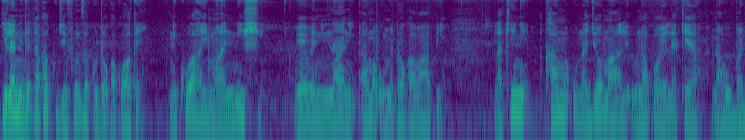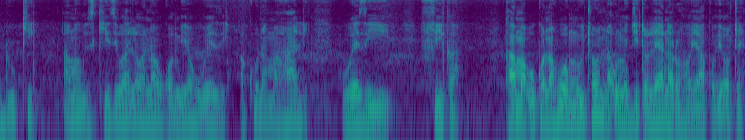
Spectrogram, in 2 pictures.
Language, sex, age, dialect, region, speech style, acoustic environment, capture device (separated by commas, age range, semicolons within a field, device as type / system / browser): Swahili, male, 25-34, Kenya - Nairobi Sheng-influenced, Kenya, tired, silence, mobile / Linux / Chrome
